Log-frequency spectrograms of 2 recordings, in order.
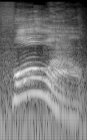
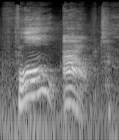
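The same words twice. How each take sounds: First: It is said smoothly as one single word. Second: It is said as two clearly separated words. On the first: "like a single term" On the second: "like the two words like very distinctly"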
